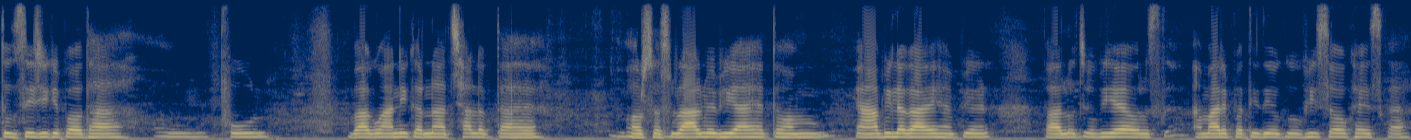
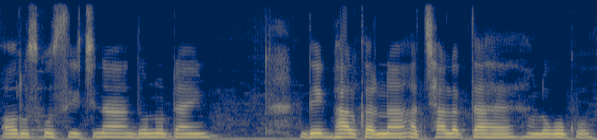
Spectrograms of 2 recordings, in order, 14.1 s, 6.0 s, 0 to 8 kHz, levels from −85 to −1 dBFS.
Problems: none marked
